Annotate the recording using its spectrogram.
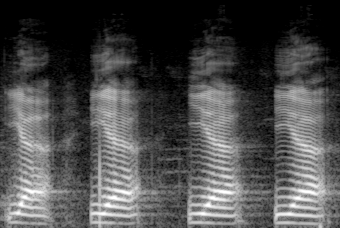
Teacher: ইয়া জিহুবার মাঝ হতে নরমভাবে আদায় হবে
